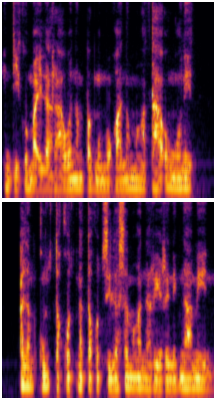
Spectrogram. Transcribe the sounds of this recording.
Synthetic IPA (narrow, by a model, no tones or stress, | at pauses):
hɪnd̪iːkomɐ̰ʔɪla̰ɾaːwɐnɐŋpɐɡ̚mʊmʊkanɐŋmɐŋat̪aːʔo̞ŋuːnɪt̪̚ | ʔɐlamkʊŋt̪ɐko̞t̪̚nɐt̪ɐko̞t̪̚sɪlasɐmɐŋanɐɾiɾɪnɪɡ̚naːmɪn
